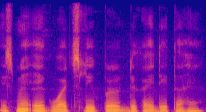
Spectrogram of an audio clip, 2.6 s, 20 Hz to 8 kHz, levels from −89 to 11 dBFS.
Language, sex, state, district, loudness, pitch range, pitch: Hindi, male, Arunachal Pradesh, Papum Pare, -16 LUFS, 115-125 Hz, 120 Hz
